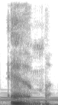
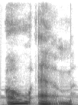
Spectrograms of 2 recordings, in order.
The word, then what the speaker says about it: Om: The universal master tone is what you write as om, but which should be pronounced as a continuous sound that begins with a, transitions through u, and ends with m.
